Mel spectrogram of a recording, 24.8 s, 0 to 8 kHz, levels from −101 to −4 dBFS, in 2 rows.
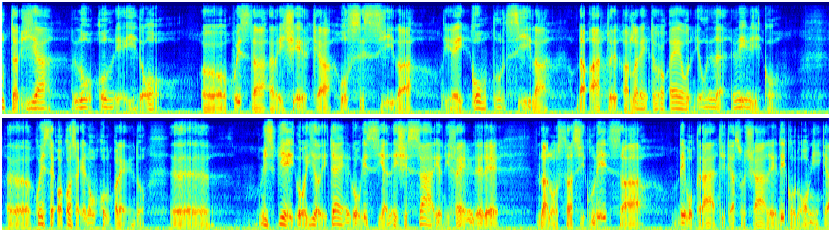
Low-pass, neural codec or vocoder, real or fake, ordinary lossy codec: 7.2 kHz; autoencoder, 22.05 kHz, a latent of 192 numbers a frame, VITS, trained on many speakers; fake; none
